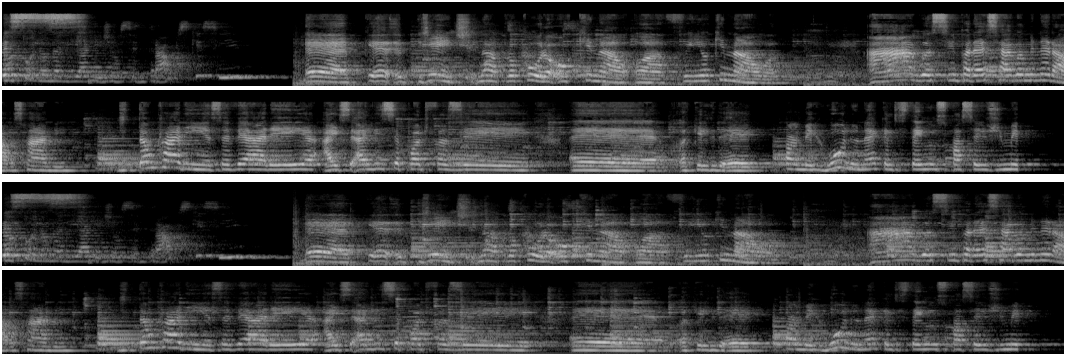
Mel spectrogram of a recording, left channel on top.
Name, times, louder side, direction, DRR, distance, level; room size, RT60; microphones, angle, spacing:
voice 1, 0.0-2.4 3.0-3.1 4.5-5.6 8.0-8.5 11.5-12.1 19.8-20.3, left 1 dB, 65° left, -1 dB, 3.8 m, -38 dB
Gunshot gunfire, 2.9-5.6 6.0-9.5, right 2 dB, 55° right, 1.6 m, -45 dB
voice 2, 3.0-7.9 8.6-11.4 11.8-20.8, left 4 dB, 40° left, 9 dB, 0.8 m, -24 dB
sound 1, 4.1-19.1, right 3 dB, 30° right, 5.4 m, -35 dB
21.0 x 12.5 x 5.1 m, 1.3 s
head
